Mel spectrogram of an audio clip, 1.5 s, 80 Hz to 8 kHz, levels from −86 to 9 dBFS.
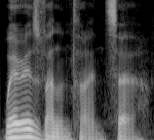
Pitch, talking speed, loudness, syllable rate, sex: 95 Hz, 155 wpm, -18 LUFS, 5.6 syllables/s, male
